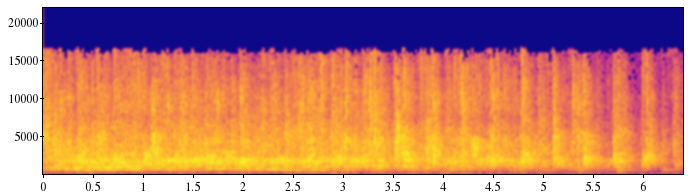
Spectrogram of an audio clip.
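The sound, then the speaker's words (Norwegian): An audience applauds steadily in a hall at the literature festival in Lillehammer, welcoming authors and illustrators Kari Stai and Nina Grøntvedt, a dense wash of many hands clapping at once, loud and sustained before gradually thinning out toward the end. “Så her er det, som alle lyttere kunne høre, publikum i salen.”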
